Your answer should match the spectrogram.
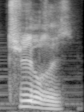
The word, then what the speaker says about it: Tuileries: Tuileries.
